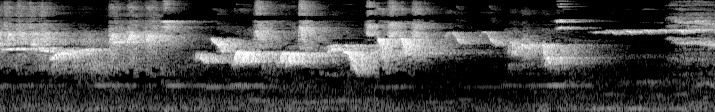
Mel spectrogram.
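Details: Munia (emprit) chattering song: many short, high, buzzy and whistled notes in quick overlapping phrases, sustained throughout with slight dips in loudness.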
